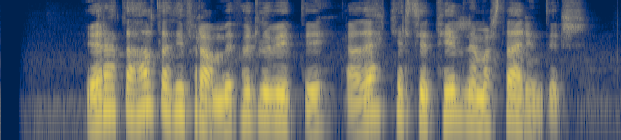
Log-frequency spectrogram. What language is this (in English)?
Icelandic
